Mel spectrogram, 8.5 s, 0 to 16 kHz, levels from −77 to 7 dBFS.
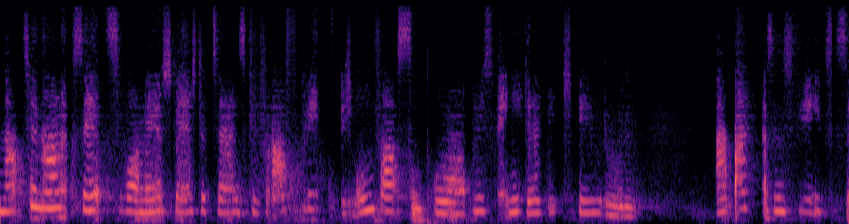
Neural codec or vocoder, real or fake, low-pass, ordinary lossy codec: codec, 44.1 kHz, 0.9 kbps, DAC; fake; 14.4 kHz; none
